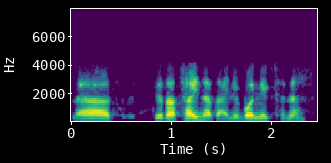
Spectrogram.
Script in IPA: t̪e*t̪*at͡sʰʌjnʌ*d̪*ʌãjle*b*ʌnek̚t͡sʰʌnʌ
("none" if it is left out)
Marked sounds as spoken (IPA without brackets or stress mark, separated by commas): t̪, t̪, b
